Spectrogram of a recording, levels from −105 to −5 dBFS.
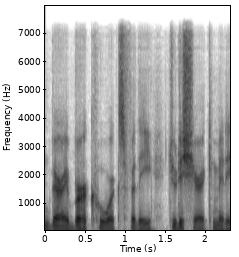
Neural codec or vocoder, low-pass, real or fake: codec, 16 kHz, 0.7 kbps, FocalCodec; 7.2 kHz; fake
